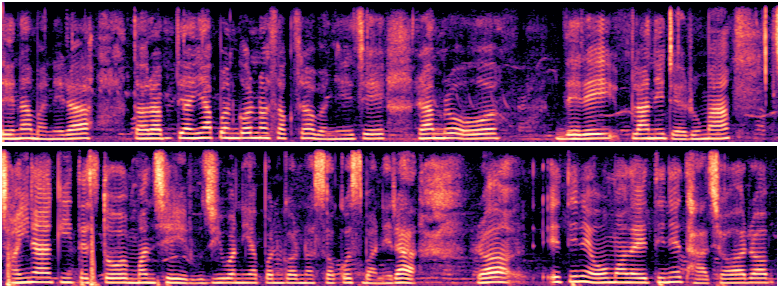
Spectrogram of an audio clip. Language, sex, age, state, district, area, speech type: Nepali, female, 18-30, West Bengal, Alipurduar, urban, spontaneous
